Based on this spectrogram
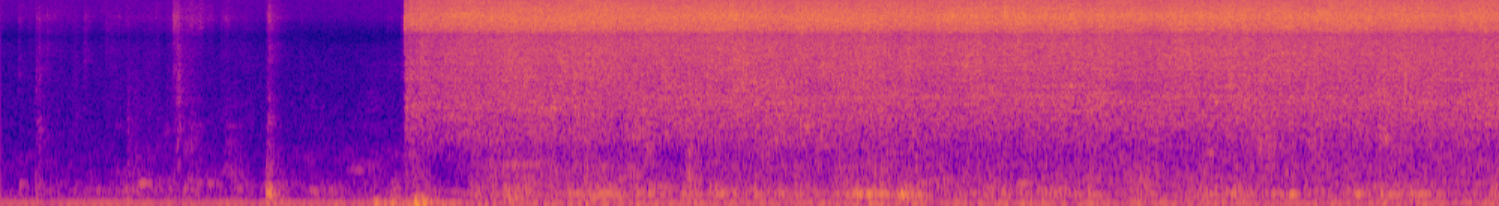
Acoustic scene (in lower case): kitchen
